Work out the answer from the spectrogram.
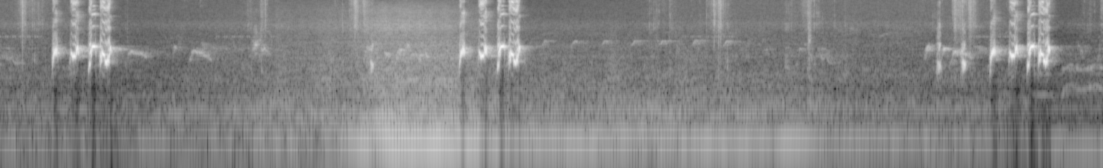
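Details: Morning song of a red-whiskered bulbul in a mature, wild double-note style, used as a lure for training birds: three quick clusters of bright, chirpy whistled notes spread across eleven seconds, with a low droning hum and a brief rushing noise between.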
